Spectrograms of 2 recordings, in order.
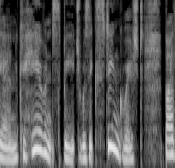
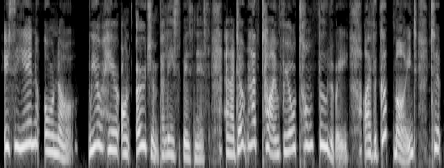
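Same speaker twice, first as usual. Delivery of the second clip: louder, higher impatient scolding; losing patience; 6 semitones higher, 4 dB louder than usual. Acted. Constable scolds the housekeeper, impatient. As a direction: snap at her, out of patience. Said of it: "Hancock was losing his patience".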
